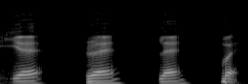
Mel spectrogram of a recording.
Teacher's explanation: जब आप य र ल व का उच्चारण करते हैं तो आप पाएंगे कि स्पर्श तो हो रहा है लेकिन कहीं पर भी पूर्ण स्पर्श नहीं हो रहा है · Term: अंतस्थ व्यंजन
